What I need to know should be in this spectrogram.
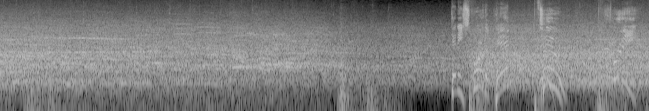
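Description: A large arena crowd cheers.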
